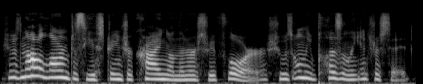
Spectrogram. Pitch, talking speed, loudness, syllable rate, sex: 250 Hz, 255 wpm, -18 LUFS, 7.2 syllables/s, female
